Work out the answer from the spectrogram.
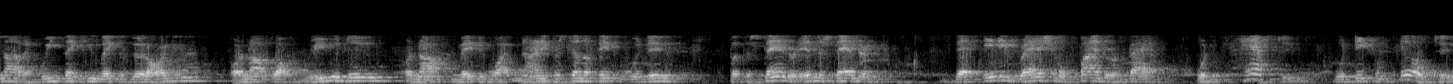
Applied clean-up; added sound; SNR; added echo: neural separator model SepFormer DNS4.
